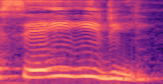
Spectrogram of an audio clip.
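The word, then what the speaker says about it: seiri: है ना पहला है एस ई आई आर आई इसको पूरा कहते हैं सेरी सेरी मतलब होता है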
